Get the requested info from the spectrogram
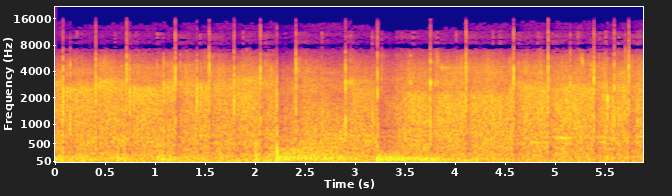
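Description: Table tennis ball struck back and forth in a rally, sharp irregular clicks off bats and table, over the steady hum of a large sports hall.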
